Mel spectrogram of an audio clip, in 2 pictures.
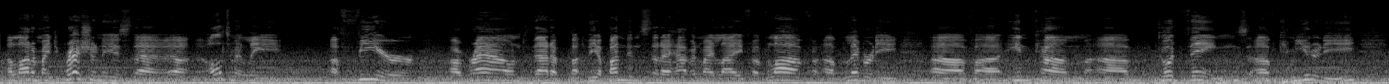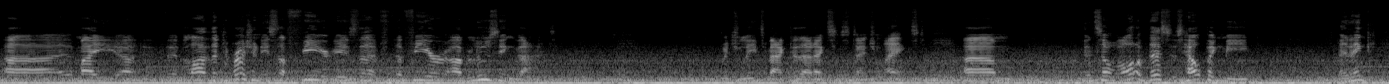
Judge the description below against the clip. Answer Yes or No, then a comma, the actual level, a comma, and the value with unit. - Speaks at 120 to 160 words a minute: Yes, average, 155 wpm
